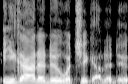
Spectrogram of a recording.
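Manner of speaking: put-on broad New York accent. Quoting a line from the episode: C J Craig broad New York accent. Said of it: "as a broad New York accent".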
